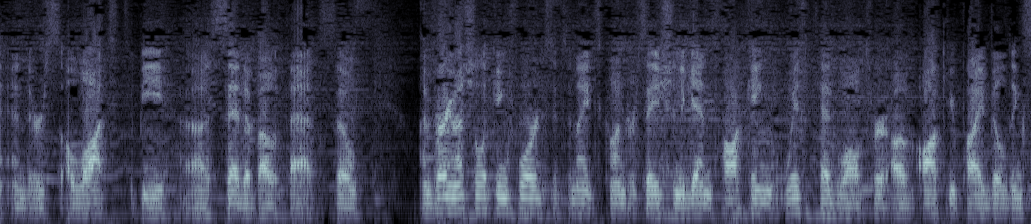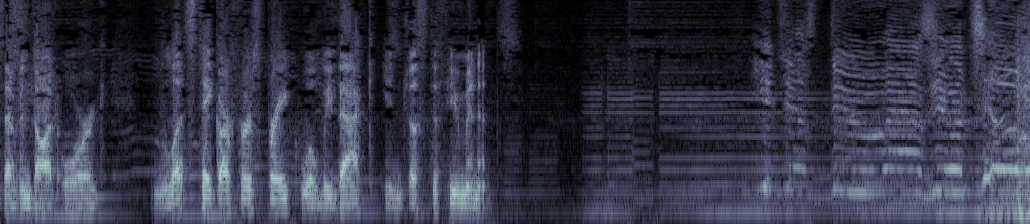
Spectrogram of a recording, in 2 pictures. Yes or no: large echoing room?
no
